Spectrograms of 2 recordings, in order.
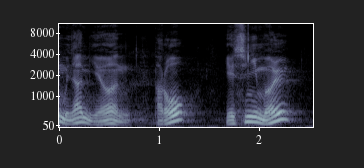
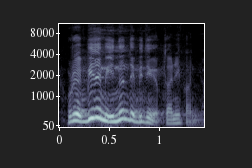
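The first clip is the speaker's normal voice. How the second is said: louder and fast with a laugh, 믿음이 stressed; laughing insistence; 7 dB louder, much faster than usual. Shown as a demonstration. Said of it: "무슨 말이, 무슨 말이죠?".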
